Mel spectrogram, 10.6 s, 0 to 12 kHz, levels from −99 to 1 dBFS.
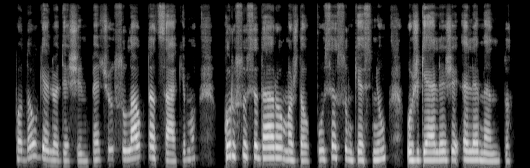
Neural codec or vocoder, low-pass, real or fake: none; 10.8 kHz; real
